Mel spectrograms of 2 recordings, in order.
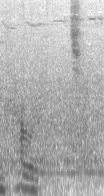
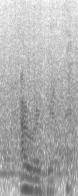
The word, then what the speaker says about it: Harrogate: Now, for anyone who doesn't recognise it, the Yorkshire World in ZWIFT is based in Harrogate, or pronounced correctly, Harrogate.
